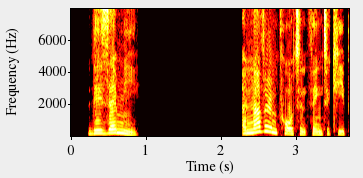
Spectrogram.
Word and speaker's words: des amis: Des amis. Here, the S becomes a Z sound. Let's say it together. Des amis. Des amis.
